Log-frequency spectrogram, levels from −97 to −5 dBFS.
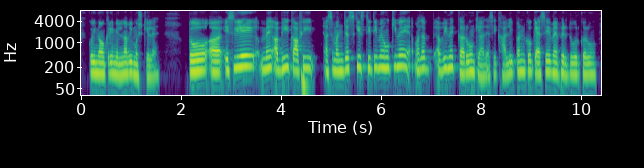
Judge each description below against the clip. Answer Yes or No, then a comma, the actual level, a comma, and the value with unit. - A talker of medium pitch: Yes, medium, 155 Hz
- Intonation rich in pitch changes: Yes, wide, 6.1 semitones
